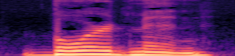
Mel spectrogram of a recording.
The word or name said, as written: boardman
